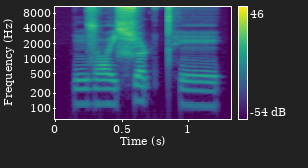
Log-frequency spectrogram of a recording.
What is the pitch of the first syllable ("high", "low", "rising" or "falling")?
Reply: low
